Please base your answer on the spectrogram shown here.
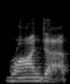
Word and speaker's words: Rwanda: heard it's also called rhonda but that is idea yeah so it is pronounced that way it is yes yes the phonics teacher in me has to say the w but you are correct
